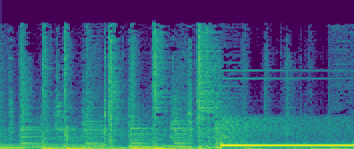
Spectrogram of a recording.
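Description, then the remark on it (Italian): After a brief burst of busy, music-like sound, a loud, steady electronic phone-line tone sets in and holds unbroken to the end, clear, with no one talking. “Oh, sì, questa squilla, attenzione, eccolo, ecco.”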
